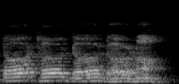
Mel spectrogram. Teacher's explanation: So these sounds are murdhanya. They are retroflex or they are cerebral sounds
